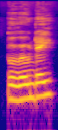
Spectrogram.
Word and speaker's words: Burundi: They are pronounced Burundi, Lesotho, and Malawi.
